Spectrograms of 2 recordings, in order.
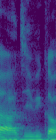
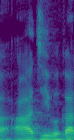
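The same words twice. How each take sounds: First: "आजीविका" said correctly, with a clear vi-ka ending, aajeevika; the right "आजीविका": each vowel spelled out clearly; correct form shown. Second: "आजीविका" said as the wrong form, with a weak middle vowel, like aajeevaka; the incorrect "आजीविका": short, blurred vi sound; wrong form shown. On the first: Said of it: "आजीविका होता है". ("आजीविका" का सही उच्चारण, साफ़ वि-का) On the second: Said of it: "आजीविका नहीं होता है". ("आजीविका" का गलत रूप, बीच का स्वर दबा हुआ) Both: Shown as a demonstration.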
